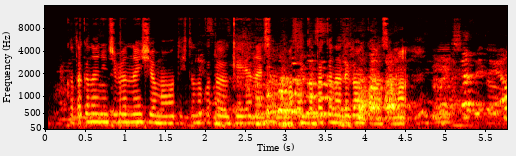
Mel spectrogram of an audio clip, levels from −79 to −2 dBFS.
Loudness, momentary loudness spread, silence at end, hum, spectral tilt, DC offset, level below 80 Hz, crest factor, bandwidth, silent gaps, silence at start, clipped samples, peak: -21 LUFS; 11 LU; 0 s; none; -5 dB/octave; under 0.1%; -54 dBFS; 18 dB; 11.5 kHz; none; 0.15 s; under 0.1%; -4 dBFS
